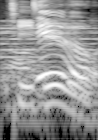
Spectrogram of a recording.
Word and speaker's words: Tito: And so Paul goes, oh, you say it T-do. T-do. Tito.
